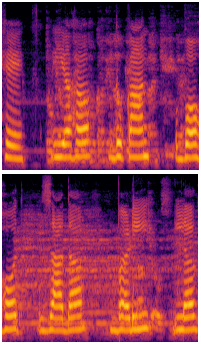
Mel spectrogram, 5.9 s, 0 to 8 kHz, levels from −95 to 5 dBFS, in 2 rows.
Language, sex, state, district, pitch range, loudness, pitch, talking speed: Hindi, female, Madhya Pradesh, Dhar, 220-240 Hz, -15 LUFS, 230 Hz, 70 wpm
